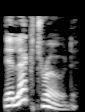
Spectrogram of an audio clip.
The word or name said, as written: electrode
